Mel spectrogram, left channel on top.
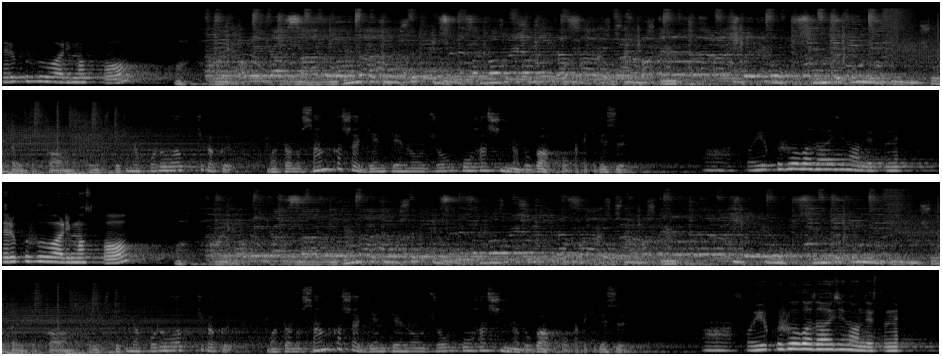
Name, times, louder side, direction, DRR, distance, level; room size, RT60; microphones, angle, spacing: voice 1, 0.0-1.3 7.3-7.9 16.4-18.3, right 6 dB, 90° right, 15 dB, 0.3 m, -30 dB
voice 2, 1.7-6.8 8.0-11.7 12.0-15.6, left 1 dB, 10° left, 7 dB, 0.4 m, -37 dB
sound 1, 2.0-8.9, left 2 dB, 85° left, 0.7 m, -34 dB
sound 2, 8.8-14.2, equal, 35° left, 0.9 m, -46 dB
11.0 x 7.2 x 6.9 m, 2.6 s
head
